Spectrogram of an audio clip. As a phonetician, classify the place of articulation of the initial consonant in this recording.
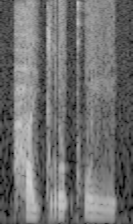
glottal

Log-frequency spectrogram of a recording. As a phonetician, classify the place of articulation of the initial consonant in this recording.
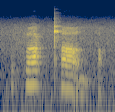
labial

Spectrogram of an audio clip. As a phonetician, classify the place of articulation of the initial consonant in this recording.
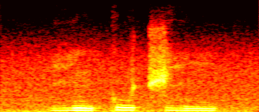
glottal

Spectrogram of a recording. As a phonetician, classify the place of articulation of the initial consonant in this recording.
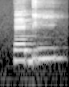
velar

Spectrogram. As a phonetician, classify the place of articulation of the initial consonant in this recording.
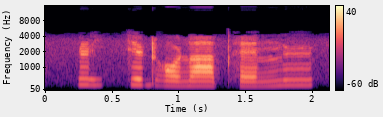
retroflex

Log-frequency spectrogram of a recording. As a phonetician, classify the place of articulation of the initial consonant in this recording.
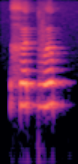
velar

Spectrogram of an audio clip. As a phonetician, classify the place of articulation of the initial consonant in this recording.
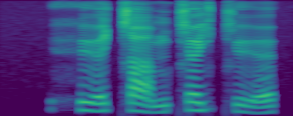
glottal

